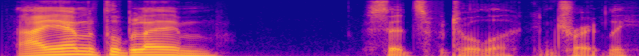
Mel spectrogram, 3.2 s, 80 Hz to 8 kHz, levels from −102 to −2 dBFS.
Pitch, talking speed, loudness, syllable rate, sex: 115 Hz, 130 wpm, -20 LUFS, 5.8 syllables/s, male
